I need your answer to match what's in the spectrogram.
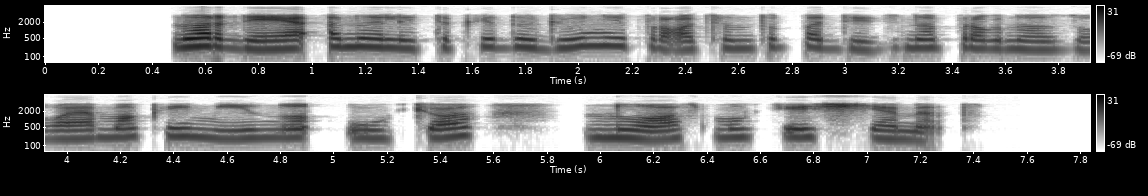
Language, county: Lithuanian, Kaunas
